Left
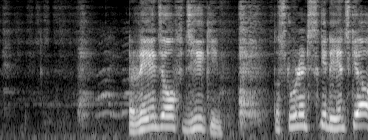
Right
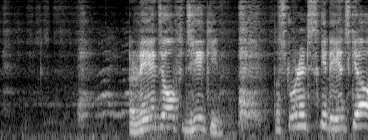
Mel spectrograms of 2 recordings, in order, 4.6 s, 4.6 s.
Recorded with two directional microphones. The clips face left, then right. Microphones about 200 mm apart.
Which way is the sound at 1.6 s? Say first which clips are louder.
Left 5 dB; 35° left (ahead or behind).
